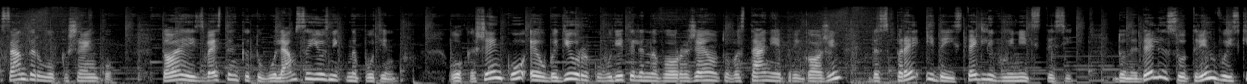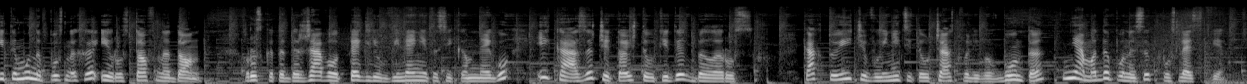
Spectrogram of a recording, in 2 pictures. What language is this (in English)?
Bulgarian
